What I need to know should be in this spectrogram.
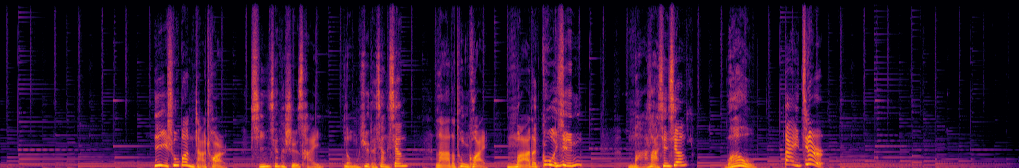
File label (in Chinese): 街头—麻辣烫（叫卖式）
